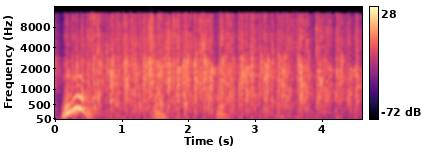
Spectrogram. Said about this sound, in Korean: 박수!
